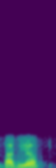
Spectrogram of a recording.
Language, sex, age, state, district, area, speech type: Maithili, female, 18-30, Bihar, Madhepura, rural, conversation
